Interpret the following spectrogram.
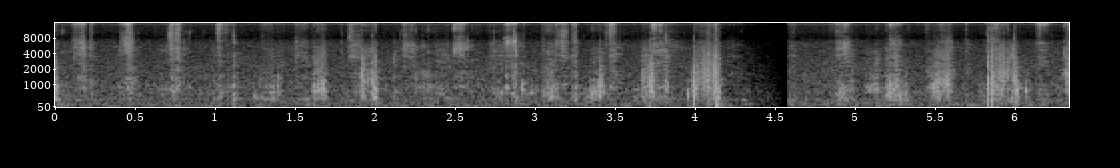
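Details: Tobacco hornworm larvae eating tobacco foliage, reared indoors in Germany during summer 2023, recorded through a headphone microphone touching the leaf. Bursts of crunching clicks come in clusters, broken by a brief silent gap.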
